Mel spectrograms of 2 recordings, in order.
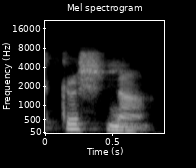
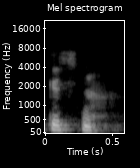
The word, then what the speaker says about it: Krishna: So see, it's Krishna. Krishna. It's not Krishna.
